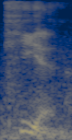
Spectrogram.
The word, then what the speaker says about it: Cian: Well, that's very close to the Gaelic pronunciation of my name, because historically it's it's spelt with a K, so it's Cian.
